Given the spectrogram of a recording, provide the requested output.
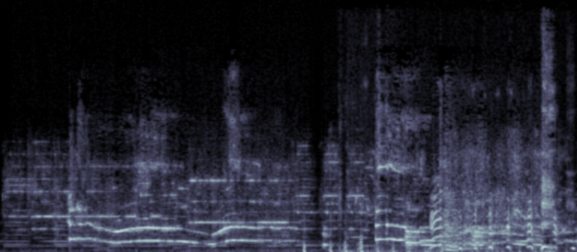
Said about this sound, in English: So Chris O'Dowd has a dog apparently called Potato, and it can sing the theme song from The Office, the US Office, and here he is performing it.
